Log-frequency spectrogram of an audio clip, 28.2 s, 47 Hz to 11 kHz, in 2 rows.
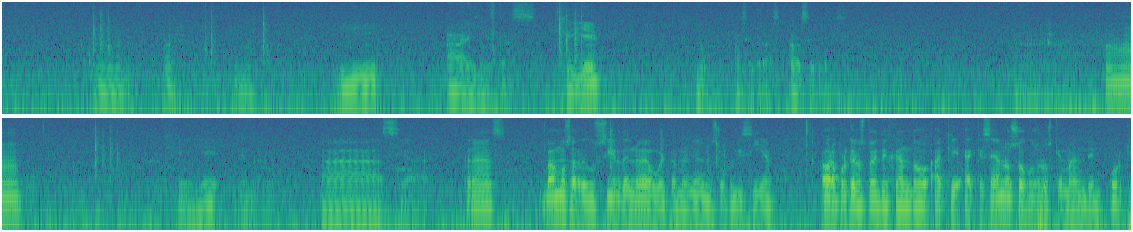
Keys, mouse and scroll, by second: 1.2 ctrl+z, 2.5 KP_1, 3.4-6.2 shift+drag, 6.7-7.6 typing, 12.5 click, 15.0-15.9 typing, 19.7 click, 20.7 right click, 21.9 shift+right click, 23.0 s, 25.6 click, 26.5-28.2 drag.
